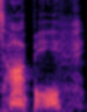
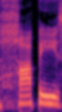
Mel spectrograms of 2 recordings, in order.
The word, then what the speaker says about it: Hapy: He is a god whose name in English is usually spelled H-A-P-Y. And I have not, I searched in vain to find a correct pronunciation for this name and could not, but I think it's Hapi.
